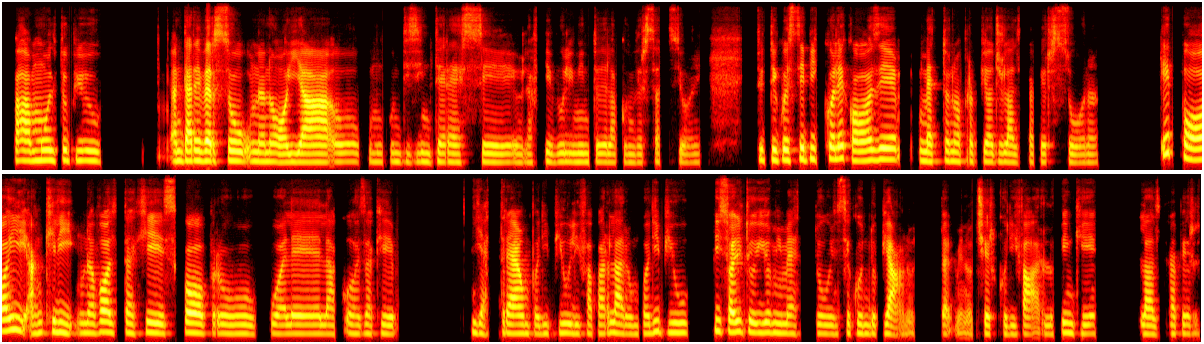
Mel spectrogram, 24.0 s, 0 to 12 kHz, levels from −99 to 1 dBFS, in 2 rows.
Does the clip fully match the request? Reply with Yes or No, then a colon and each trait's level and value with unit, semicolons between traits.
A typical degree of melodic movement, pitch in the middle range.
No: narrow, 2.3 semitones; medium, 180 Hz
